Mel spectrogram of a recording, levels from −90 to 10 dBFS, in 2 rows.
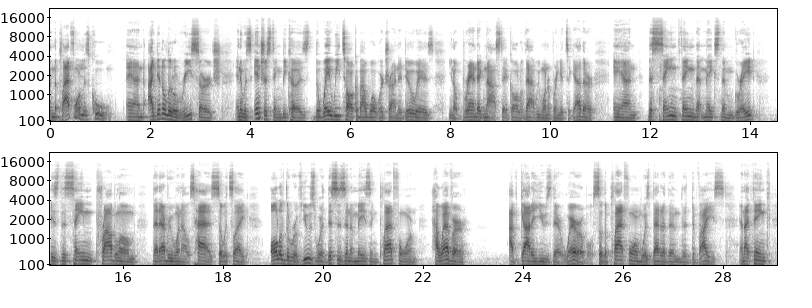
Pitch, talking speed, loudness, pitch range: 105 Hz, 180 wpm, -25 LUFS, 95-120 Hz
